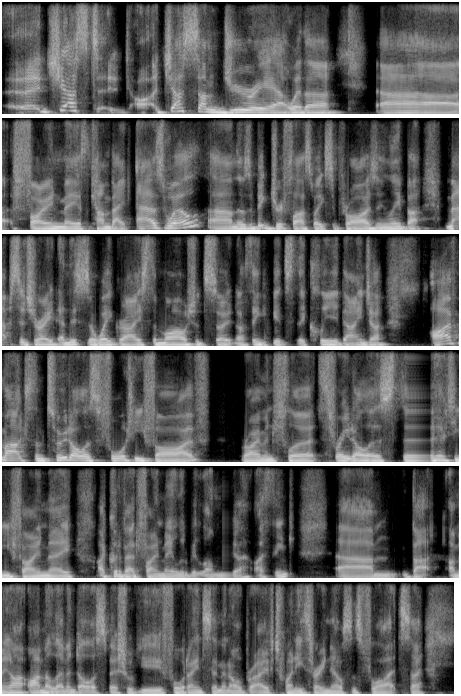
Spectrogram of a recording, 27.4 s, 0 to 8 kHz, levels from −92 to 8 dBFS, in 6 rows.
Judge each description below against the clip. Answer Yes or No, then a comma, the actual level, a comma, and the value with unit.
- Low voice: Yes, low, 120 Hz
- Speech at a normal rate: Yes, average, 195 wpm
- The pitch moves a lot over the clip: No, average, 3.7 semitones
